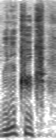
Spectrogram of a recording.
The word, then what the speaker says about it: Montcuq: la ville par pitié arrêtez de dire mon cul ça se prononce montcuq merci les frérots cornes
